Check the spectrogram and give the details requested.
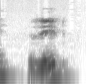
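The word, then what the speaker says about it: read: और पढ़ने के लिए रीड। रीड की थर्ड फॉर्म रेड। ठीक है, स्पेलिंग सेम रहेगी, रेड।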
